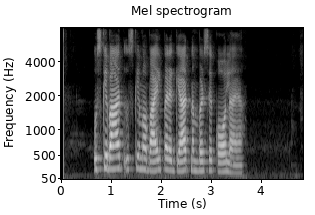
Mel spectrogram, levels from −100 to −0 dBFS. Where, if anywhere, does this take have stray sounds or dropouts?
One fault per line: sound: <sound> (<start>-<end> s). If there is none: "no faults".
no faults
